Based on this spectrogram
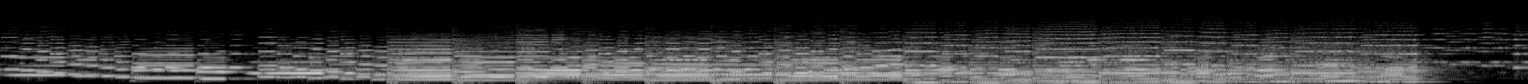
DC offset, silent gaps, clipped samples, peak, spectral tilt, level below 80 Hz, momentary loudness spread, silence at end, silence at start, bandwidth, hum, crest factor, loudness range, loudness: under 0.1%; none; under 0.1%; -6 dBFS; -7.5 dB/octave; -42 dBFS; 6 LU; 0 s; 0 s; 9.2 kHz; none; 14 dB; 3 LU; -21 LUFS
